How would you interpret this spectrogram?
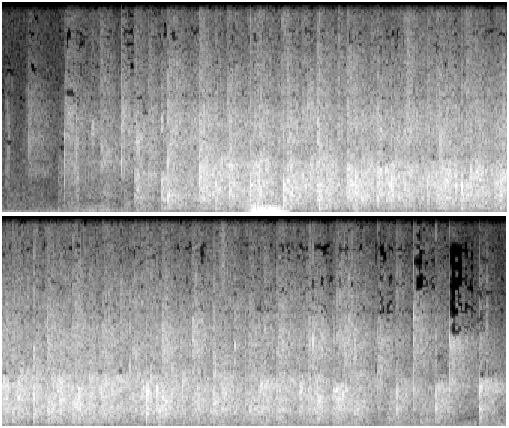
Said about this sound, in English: I love the applause, but if you applaud every time, then I can't read as many poems as I want to. And if you ever don't applaud, I'll be in grief.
